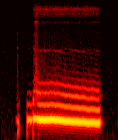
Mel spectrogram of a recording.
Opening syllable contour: falling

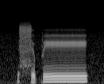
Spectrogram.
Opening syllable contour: low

